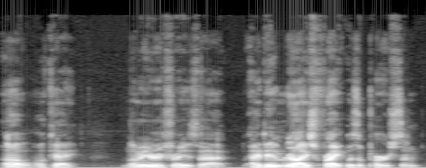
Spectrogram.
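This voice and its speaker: A man's voice: fairly low pitch, steady tone, moderate pace, a bit bright. A man reading a visual novel aloud as a streamer, narrating dramatically and breaking off into casual, joking asides to correct himself.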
